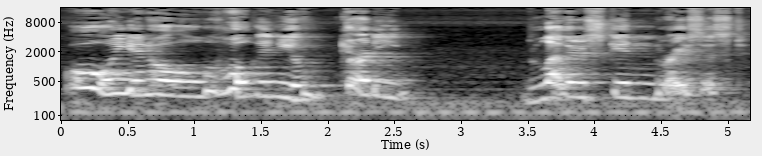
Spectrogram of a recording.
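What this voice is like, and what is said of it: Rowdy Piper impression, old-man voice. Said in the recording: “I wish we could do a Rowdy Piper impression. ... He's like an old man, kind of.”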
